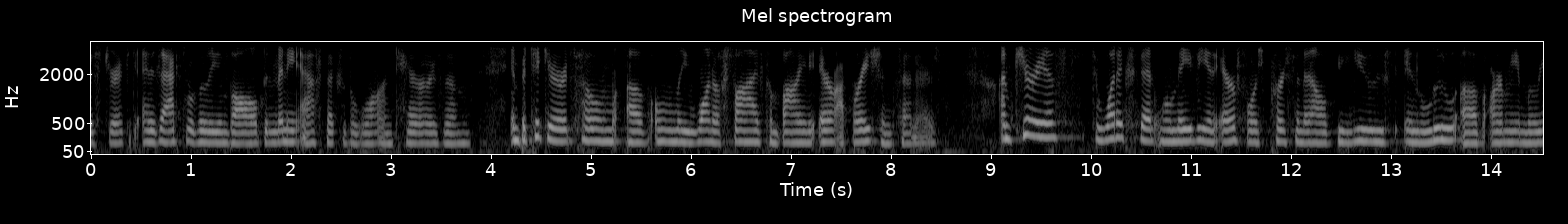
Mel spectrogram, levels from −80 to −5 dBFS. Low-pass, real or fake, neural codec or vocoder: 3.6 kHz; fake; codec, 24 kHz, 3 kbps, HILCodec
